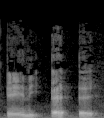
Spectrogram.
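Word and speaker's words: knee: certo rende mão nióbio não pronuncia a letra k certo é como se ela não existisse ela é muda então ele aqui são duas letras é certo k n e ne joelho significa joelho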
